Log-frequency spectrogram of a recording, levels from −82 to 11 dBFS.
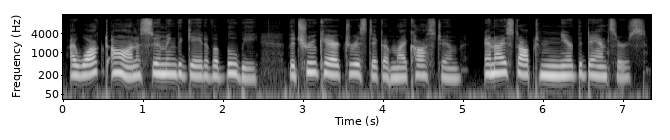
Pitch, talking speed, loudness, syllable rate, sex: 200 Hz, 170 wpm, -16 LUFS, 5.1 syllables/s, female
